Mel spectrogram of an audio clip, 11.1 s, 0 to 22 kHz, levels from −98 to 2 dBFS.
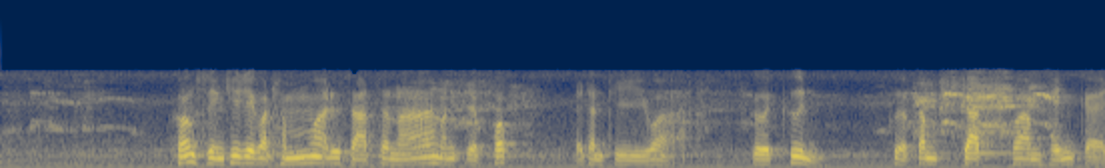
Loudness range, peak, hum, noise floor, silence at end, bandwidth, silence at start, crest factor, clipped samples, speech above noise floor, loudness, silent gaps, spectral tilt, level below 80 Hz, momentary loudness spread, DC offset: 5 LU; -2 dBFS; none; -40 dBFS; 0 s; 4 kHz; 0 s; 18 dB; under 0.1%; 22 dB; -20 LUFS; none; -10.5 dB/octave; -46 dBFS; 22 LU; under 0.1%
